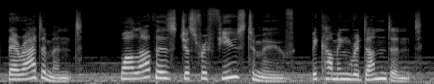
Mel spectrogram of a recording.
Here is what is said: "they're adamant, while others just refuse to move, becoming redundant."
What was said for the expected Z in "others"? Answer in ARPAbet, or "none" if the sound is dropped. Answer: Z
